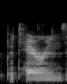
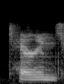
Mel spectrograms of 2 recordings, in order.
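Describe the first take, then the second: First: The word starts with a sounded P. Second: The word starts without a P sound. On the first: "if you're being pretentious" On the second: "either call it"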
